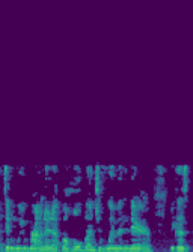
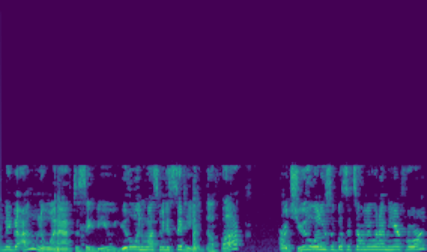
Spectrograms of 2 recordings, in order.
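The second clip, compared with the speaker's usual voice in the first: higher, faster pushback; indignant retort; 6 semitones higher than usual. Retold or imitated. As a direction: throw the question back at him, indignant. Acted retort to interrogator.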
